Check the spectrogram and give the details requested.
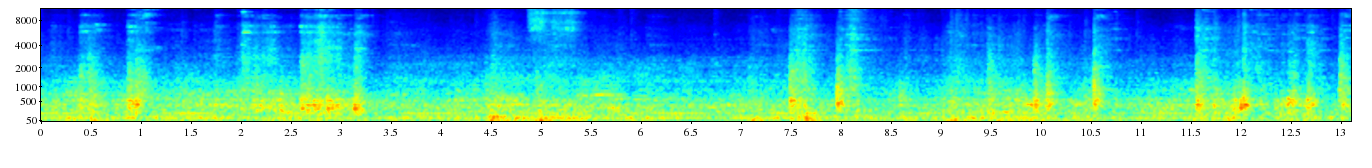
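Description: Passenger train coach rolling slowly over station pointwork, its wheels clacking irregularly over rail joints and switches above a steady low hum. A brief high squeal comes about five seconds in.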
